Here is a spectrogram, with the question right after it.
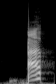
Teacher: ketika syiddahnya muncul, at, baru keluar percikan nafas. · huruf ta dia nggak bersandingan dengan rokhwah, nggak mengalir suara tapi tertahan suaranya syiddah. Akhirnya ke nafas kita berimpak hanya berupa percikan nafas saja.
